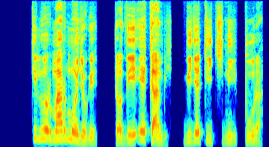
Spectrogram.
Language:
Luo (Kenya and Tanzania)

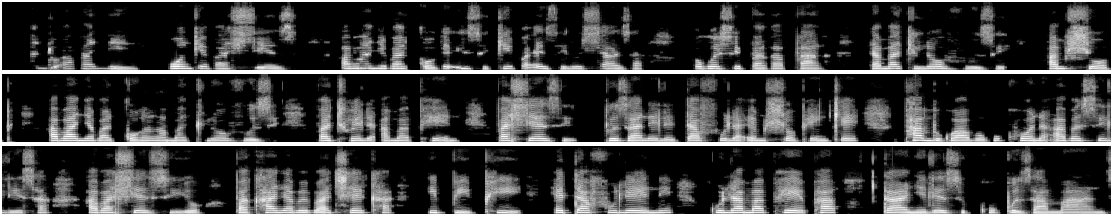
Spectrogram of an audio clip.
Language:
North Ndebele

